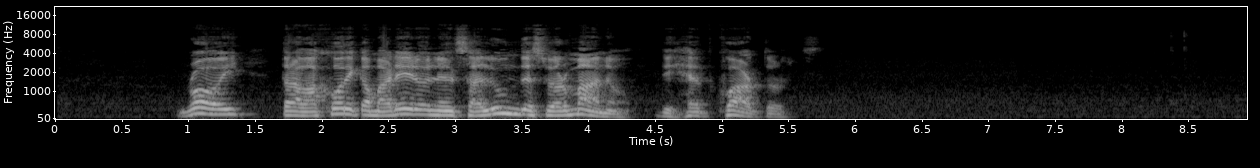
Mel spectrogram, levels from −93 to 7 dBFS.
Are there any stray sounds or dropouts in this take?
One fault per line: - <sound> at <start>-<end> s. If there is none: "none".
none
